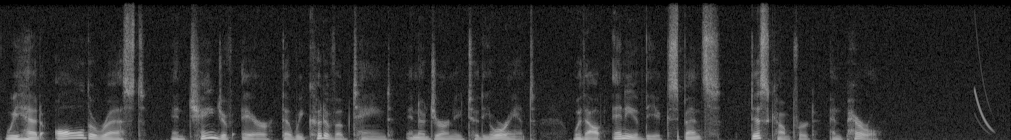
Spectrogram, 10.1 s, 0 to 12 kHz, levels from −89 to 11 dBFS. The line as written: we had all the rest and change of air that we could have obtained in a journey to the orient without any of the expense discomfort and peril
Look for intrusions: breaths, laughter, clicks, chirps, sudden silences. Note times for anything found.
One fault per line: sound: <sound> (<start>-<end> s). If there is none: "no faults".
sound: chirp (9.8-10.0 s)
